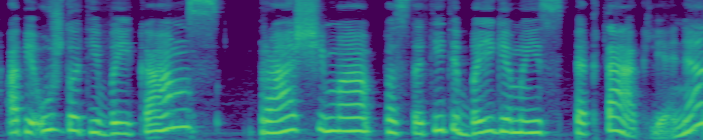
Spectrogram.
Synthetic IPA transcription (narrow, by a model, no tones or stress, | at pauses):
ɑːpʲiɛʊʒd̪uɔt̪ʲiːʋɐɪkɐms | prɑːʃʲiːmɑːpɐst̪ɐt̪ʲiːt̪ʲɪbɐɪɡʲɛmɐɪsʲpʲɛkt̪ɑːklʲɛ̰ɪɐ̰nʲɛ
